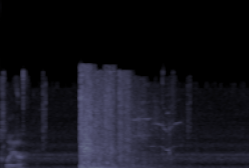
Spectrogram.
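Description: A door is blasted open with a loud bang that rings out.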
